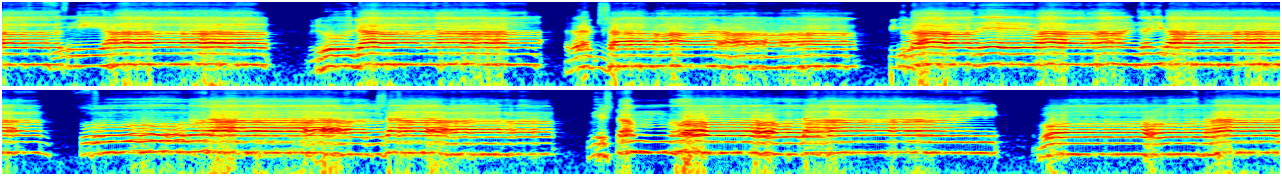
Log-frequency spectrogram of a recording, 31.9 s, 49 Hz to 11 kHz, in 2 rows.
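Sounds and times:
young men chanting a hymn: 0.0 - 31.9.

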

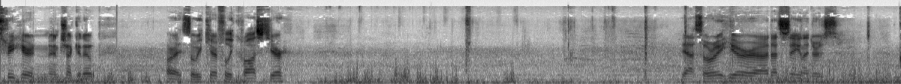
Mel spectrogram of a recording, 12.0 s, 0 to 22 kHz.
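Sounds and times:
wind buffeting microphone: 0.0 - 12.0
footsteps on wooden steps: 6.0 - 9.3.

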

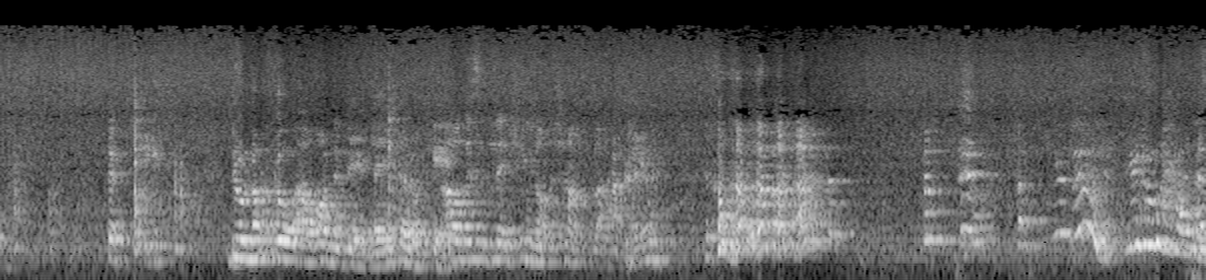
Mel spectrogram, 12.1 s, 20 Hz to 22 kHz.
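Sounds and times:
women laughing and exclaiming: 6.2 - 8.6, 9.2 - 12.0.

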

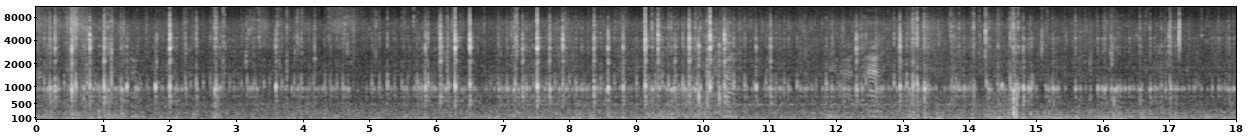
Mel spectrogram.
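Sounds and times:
rain pattering on windshield: 0.0 - 18.0
vehicle rumbling on road: 0.0 - 18.0.

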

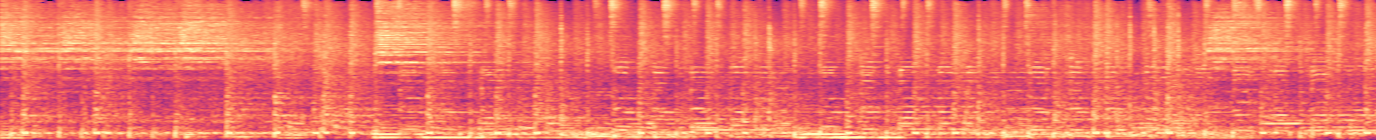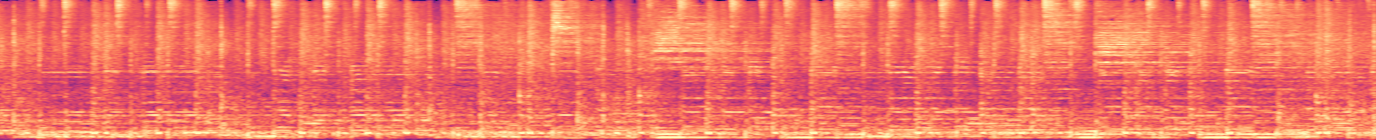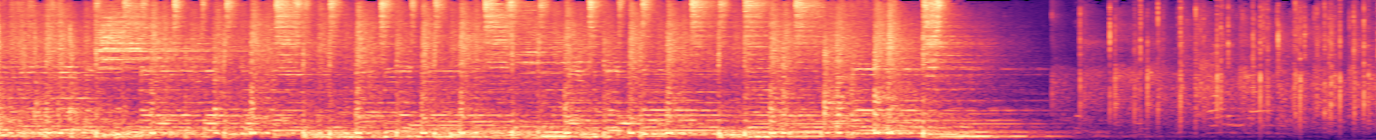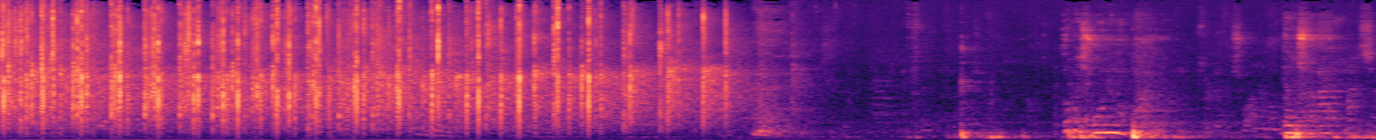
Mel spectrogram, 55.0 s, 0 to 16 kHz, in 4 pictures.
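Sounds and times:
drum kit groove: 0.0 - 37.8
electric bass: 0.0 - 38.1
electric guitar: 0.0 - 38.3.

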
